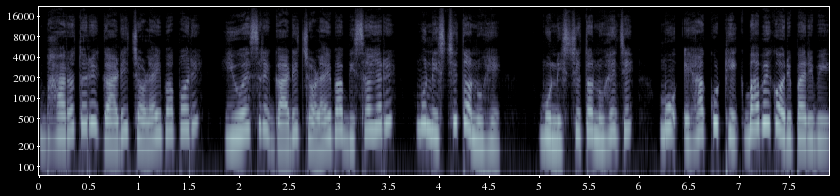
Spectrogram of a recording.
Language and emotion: Odia, fearful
